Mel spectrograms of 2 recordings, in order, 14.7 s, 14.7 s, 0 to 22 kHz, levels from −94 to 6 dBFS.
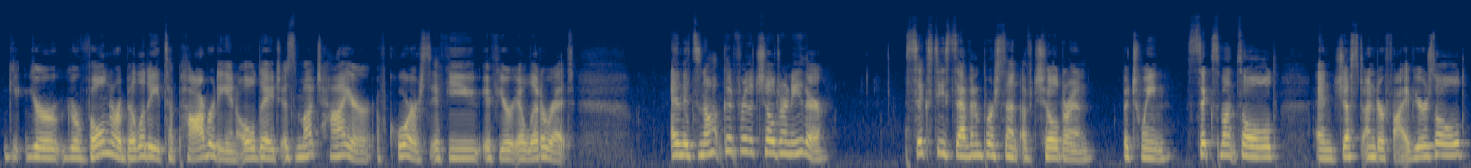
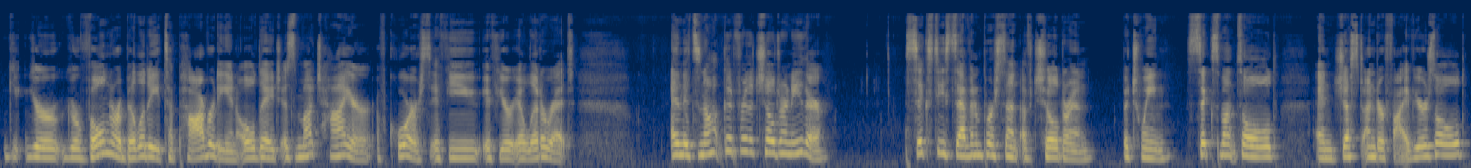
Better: second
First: muffled; slightly; fading above 3.5 kHz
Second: none

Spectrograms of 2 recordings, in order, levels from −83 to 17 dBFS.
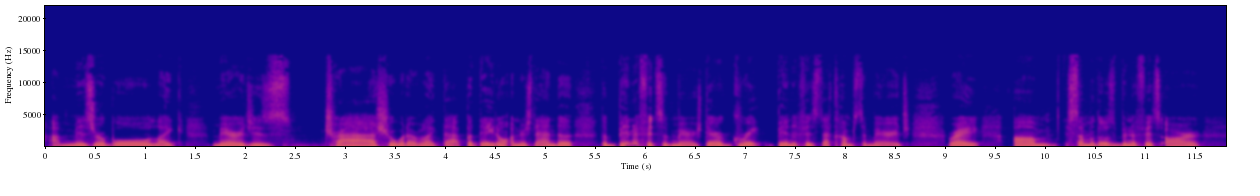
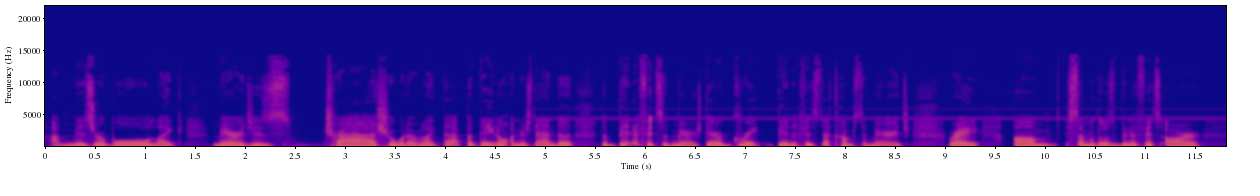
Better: first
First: none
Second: high-pitched whine; faint; from 5 s on; 4.5 kHz, 30 dB below the speech

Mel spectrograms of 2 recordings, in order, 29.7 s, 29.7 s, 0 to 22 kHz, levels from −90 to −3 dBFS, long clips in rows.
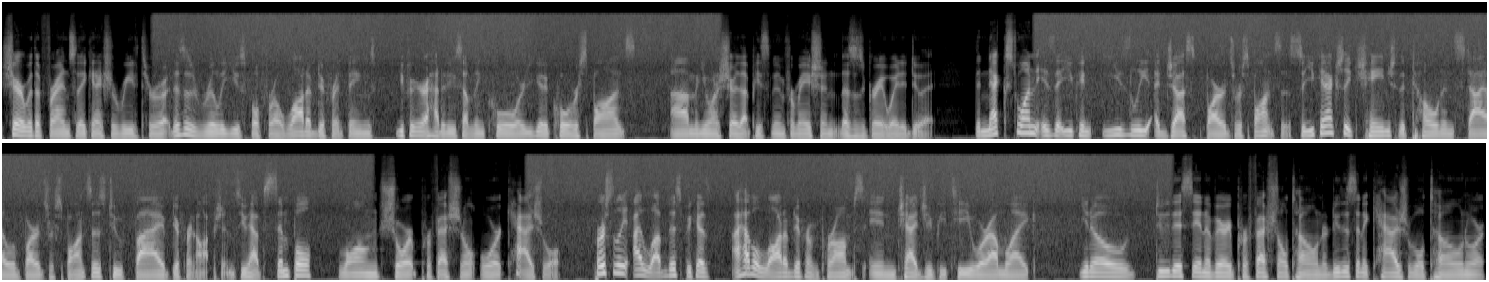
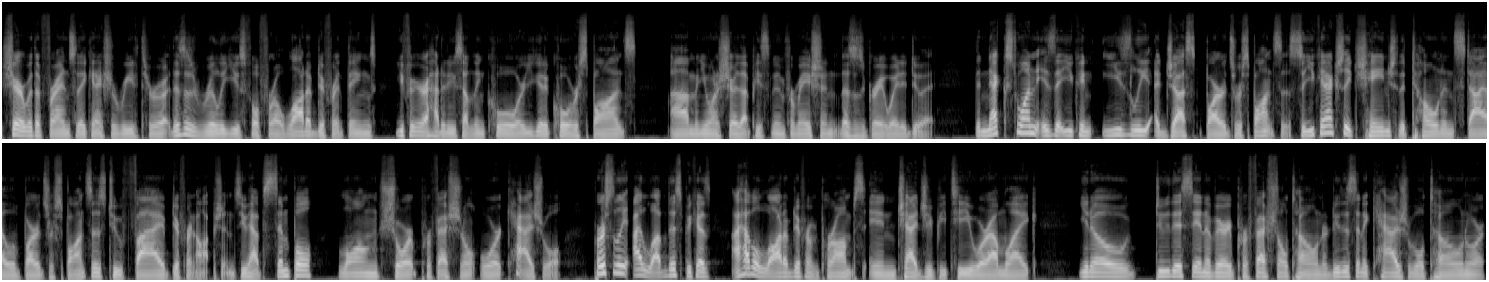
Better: second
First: hiss; noticeable; from 1.5 to 7 s, from 10 to 19 s and from 20 to 27 s; 10 dB below the speech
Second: none

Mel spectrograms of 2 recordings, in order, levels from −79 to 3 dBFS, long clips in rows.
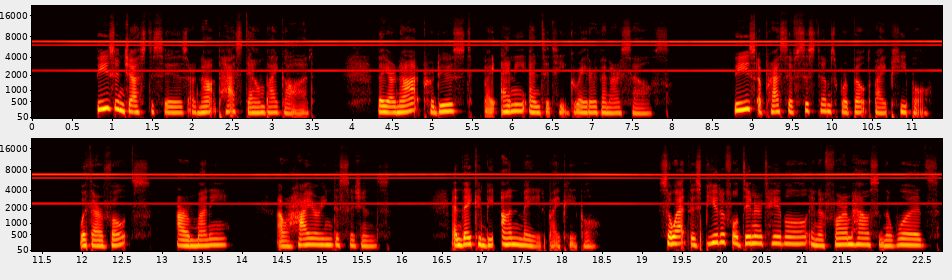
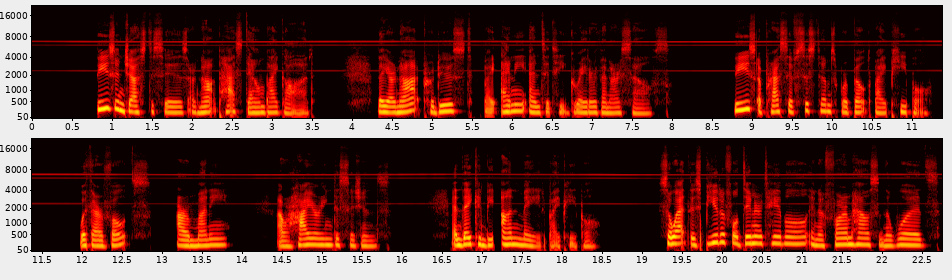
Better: second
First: high-pitched whine; loud; throughout; 7 kHz, 6 dB below the speech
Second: high-pitched whine; faint; throughout; 7 kHz, 20 dB below the speech

